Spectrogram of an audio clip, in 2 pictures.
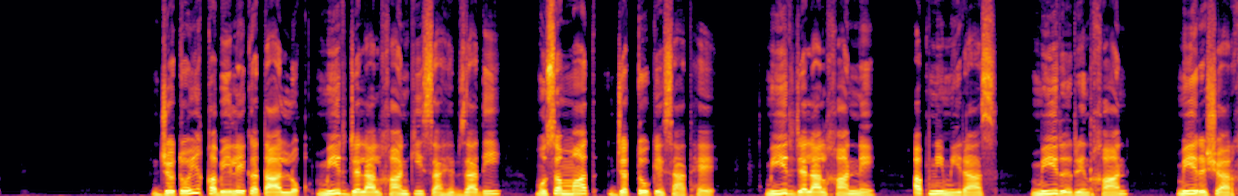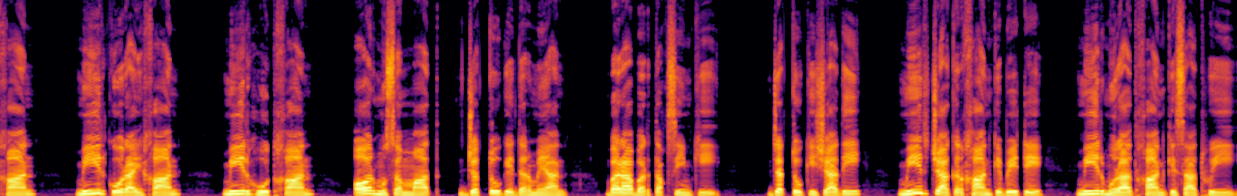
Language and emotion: Urdu, neutral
